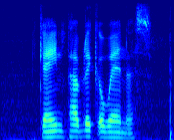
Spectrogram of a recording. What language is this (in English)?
English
